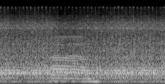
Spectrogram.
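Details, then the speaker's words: 2006 Suzuki Forenza after cylinder head installation (valves bent by broken timing belt), about 10 minutes after first start as lifters pumped up; smooth, steady, quiet idle with no shaking or misfire. "so it's uh it's actually really quiet you can hear it running right now it's not shaking not missing"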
